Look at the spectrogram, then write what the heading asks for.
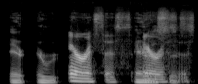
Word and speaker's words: Eresus: So it sounds like a Reese's cup, like that. But so say it one more time. Eresus.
